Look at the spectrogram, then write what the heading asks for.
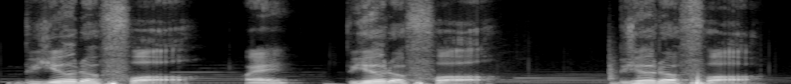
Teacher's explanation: ça veut dire accent li tomber sur premier syllabe là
